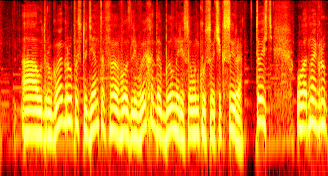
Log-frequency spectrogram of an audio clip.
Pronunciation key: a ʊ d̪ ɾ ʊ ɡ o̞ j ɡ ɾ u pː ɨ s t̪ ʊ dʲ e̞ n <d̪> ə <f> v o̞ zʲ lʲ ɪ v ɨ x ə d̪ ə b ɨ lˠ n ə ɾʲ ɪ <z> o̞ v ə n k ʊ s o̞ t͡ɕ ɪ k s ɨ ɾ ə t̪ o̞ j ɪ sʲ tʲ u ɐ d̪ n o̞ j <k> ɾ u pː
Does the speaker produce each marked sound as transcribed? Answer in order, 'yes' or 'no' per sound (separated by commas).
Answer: no, yes, no, no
